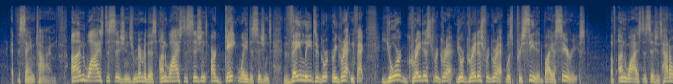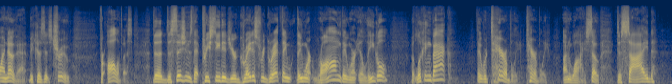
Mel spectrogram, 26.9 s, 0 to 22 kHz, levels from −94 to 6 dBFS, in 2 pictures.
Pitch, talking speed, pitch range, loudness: 155 Hz, 155 wpm, 130-180 Hz, -19 LUFS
